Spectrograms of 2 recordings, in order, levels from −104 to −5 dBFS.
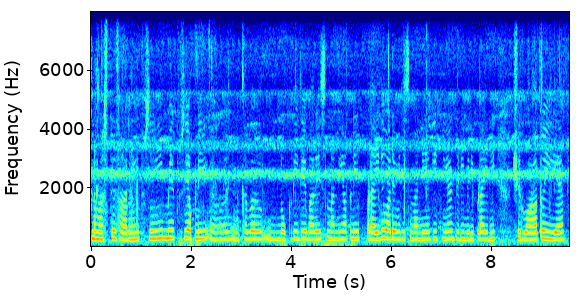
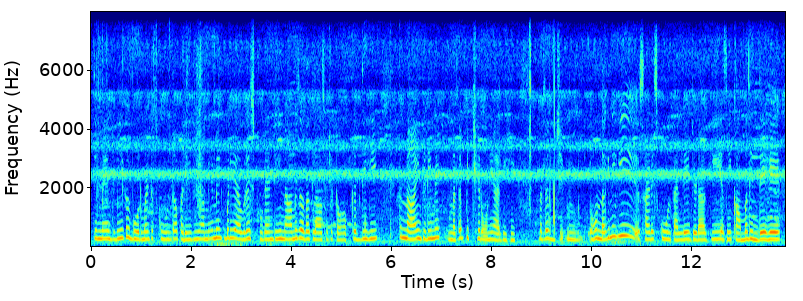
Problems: constant background noise, low volume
